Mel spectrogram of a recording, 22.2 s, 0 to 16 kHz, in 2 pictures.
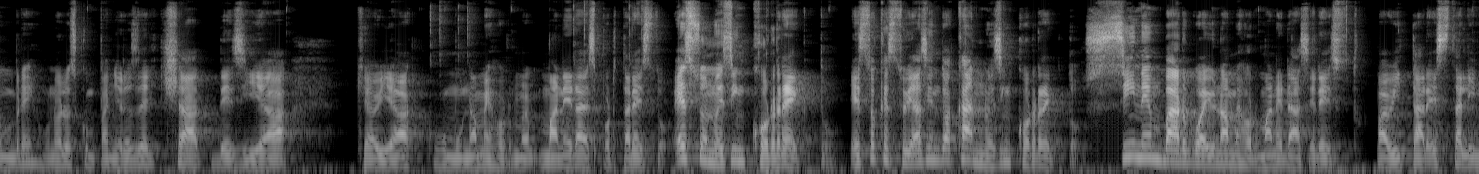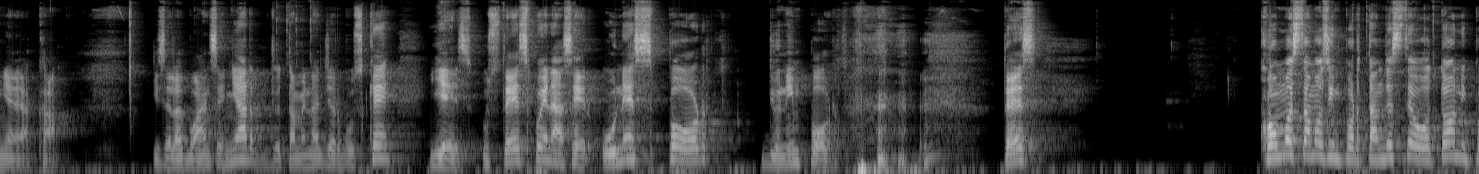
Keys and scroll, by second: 5.7 super+b, 10.8 shift+super+Left, 15.4-17.0 typing, 17.7 Right, 18.1 shift+0, 18.6 BackSpace, 19.8 BackSpace.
